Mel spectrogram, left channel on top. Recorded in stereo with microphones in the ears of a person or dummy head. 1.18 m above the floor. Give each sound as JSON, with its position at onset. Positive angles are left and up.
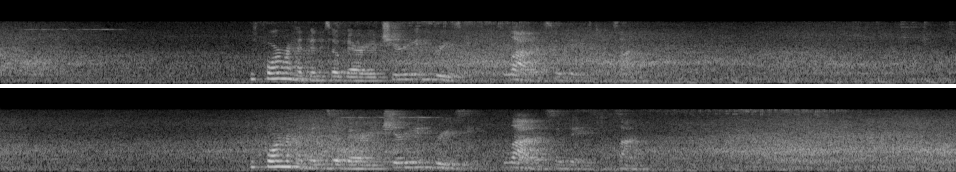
{"t": 2.5, "sound": "a woman speaking", "side_deg": 75, "distance_m": 1.6}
